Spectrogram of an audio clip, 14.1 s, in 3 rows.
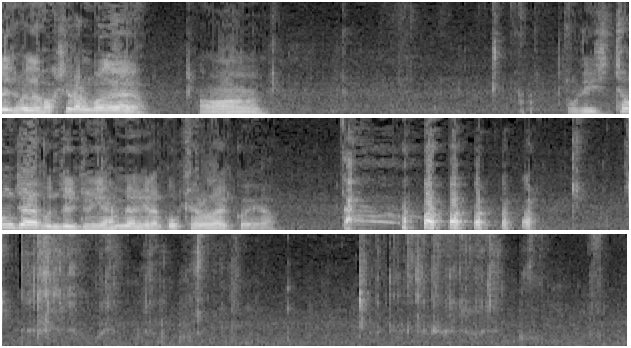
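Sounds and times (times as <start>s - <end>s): person laughing: 7.3s - 8.8s
chewing food crunches: 9.0s - 11.2s, 12.0s - 14.0s.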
